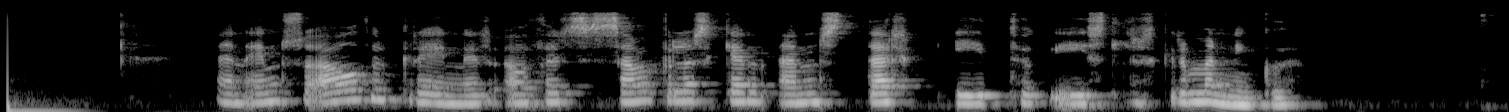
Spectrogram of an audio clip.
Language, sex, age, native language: Icelandic, female, 40-49, Icelandic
